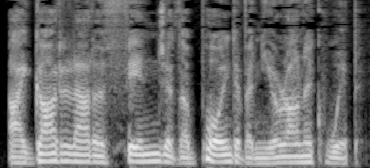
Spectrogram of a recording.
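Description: A man reading an audiobook voices a desperate, angry young male technician, bitter and defensive, with a husky voice. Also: on the low side, a little fast, a little mellow, dry recording, natural voice.

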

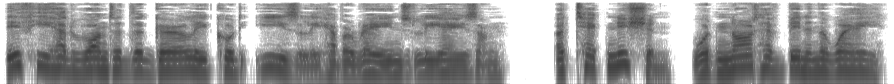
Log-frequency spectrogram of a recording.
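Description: A man reading an audiobook voices a desperate, angry young male technician, bitter and defensive, with a husky voice. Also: a little high, expressive, moderate pace, a little mellow, no echo, pitched above the performer's own voice.

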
